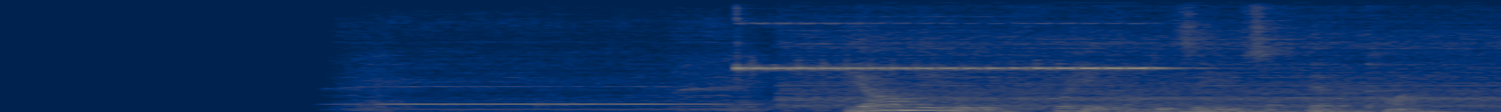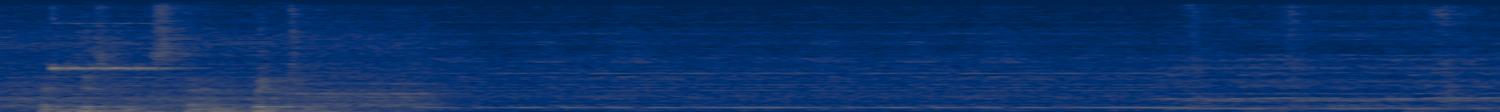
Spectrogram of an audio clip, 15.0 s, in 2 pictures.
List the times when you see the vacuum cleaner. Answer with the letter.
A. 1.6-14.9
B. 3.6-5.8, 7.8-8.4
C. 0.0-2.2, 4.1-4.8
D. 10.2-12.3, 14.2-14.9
A.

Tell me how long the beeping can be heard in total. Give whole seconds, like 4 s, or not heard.
3 s.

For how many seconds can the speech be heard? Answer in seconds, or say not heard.
5 s.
